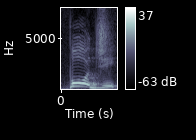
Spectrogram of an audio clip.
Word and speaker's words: pôde: ontem quando eu falo ontem ele pôde e olha o som ele pôde ir ao uso do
